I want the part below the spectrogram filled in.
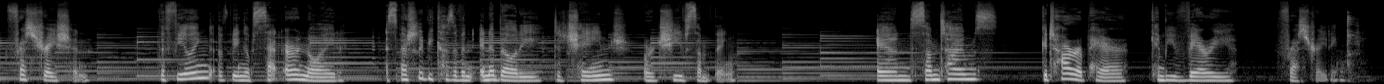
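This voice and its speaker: A woman's voice with ordinary pitch variation and long, frequent pauses, music playing in the background. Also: medium pitch for a woman, moderate pace. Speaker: guitar repair hobbyist and musician. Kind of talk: documentary voiceover narration.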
